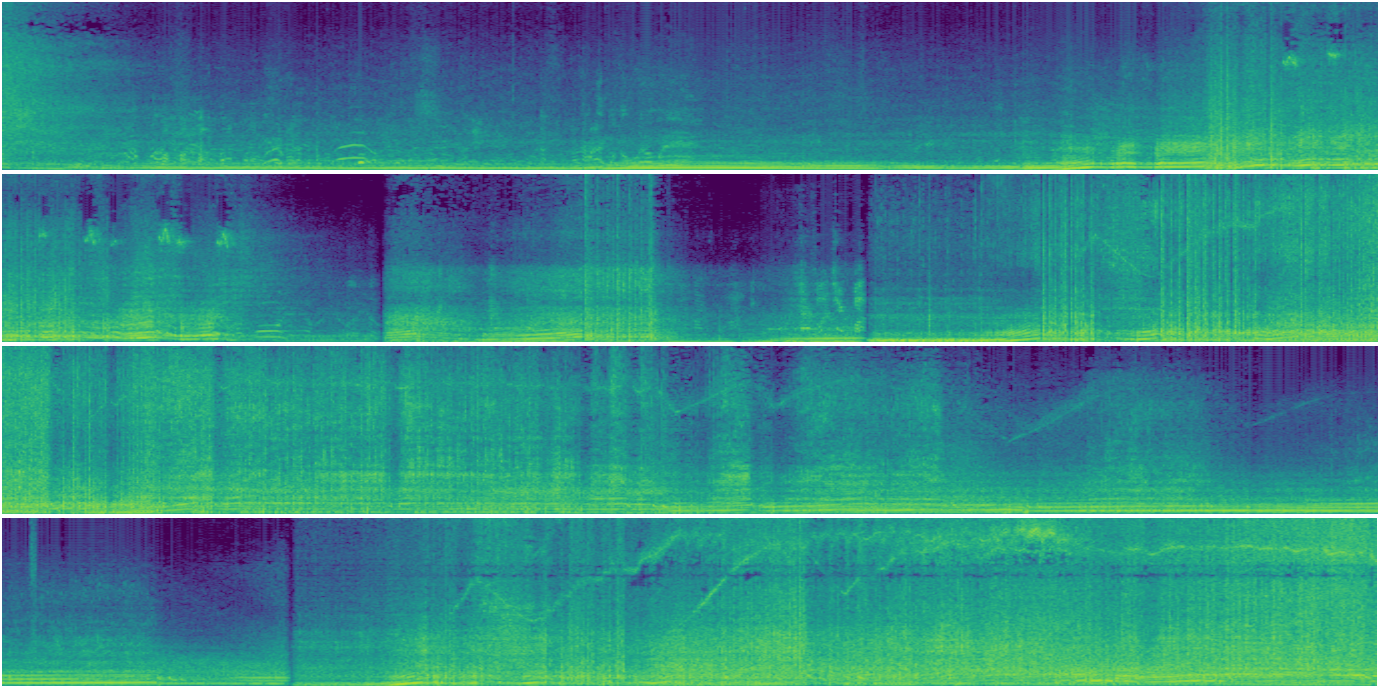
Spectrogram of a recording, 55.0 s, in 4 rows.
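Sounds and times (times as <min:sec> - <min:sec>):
car engines revving: 0:00.0 - 0:55.0
tyres spinning in burnouts: 0:23.9 - 0:37.8, 0:45.0 - 0:55.0.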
